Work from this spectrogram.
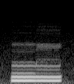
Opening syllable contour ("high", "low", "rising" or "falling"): low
